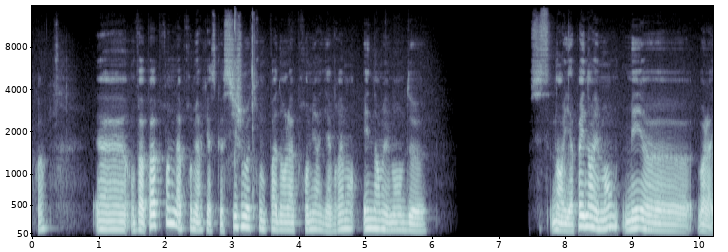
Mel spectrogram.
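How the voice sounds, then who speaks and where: Mellow-voiced man explaining his case openings. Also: mid-range voice. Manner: explains terms patiently, curses softly at his own slips and apologizes; hesitant, with frequent "euh" and restarts. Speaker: gaming video host. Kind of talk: casual commentary while opening game cases.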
